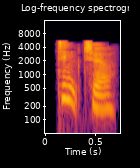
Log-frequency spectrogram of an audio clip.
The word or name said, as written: tincture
